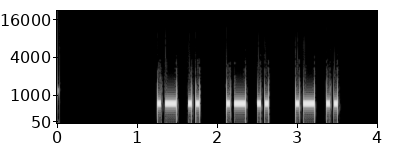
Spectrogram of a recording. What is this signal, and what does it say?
Morse code, heard as a keyed tone, about 25 wpm, 700 Hz. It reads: AI AI AI
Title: Multi-letter Phonemes Repeated 3x 25wpm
